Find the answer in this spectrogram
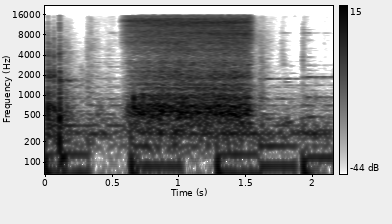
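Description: Aerosol can of whipped cream spraying into a plastic cup: one hiss about a second long, starting about half a second in, over background music with a steady beat.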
